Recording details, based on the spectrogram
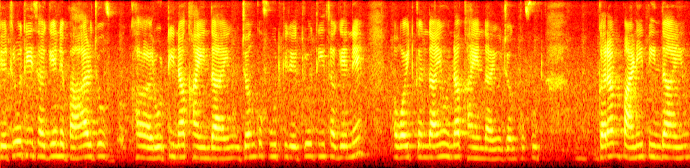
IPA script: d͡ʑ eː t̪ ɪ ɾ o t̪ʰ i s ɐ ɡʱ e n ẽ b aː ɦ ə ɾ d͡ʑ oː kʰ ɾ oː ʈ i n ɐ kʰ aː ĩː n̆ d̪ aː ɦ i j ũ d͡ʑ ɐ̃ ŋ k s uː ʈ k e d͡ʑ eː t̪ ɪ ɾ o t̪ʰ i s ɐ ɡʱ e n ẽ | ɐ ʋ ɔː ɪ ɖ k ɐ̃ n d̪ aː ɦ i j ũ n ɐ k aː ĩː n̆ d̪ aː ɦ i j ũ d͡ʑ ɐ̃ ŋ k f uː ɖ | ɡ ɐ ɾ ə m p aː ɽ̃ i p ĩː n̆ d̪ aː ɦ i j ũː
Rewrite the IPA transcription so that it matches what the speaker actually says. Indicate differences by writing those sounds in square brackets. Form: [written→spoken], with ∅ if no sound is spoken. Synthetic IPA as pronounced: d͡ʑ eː t̪ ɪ ɾ o t̪ʰ i s ɐ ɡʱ e n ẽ b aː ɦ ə ɾ d͡ʑ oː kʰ ɾ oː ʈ i n ɐ kʰ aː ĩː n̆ d̪ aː ɦ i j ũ d͡ʑ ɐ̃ ŋ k [s→f] uː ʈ k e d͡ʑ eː t̪ ɪ ɾ o t̪ʰ i s ɐ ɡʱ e n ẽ | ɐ ʋ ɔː ɪ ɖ k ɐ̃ n d̪ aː ɦ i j ũ n ɐ [k→kʰ] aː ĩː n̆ d̪ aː ɦ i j ũ d͡ʑ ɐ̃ ŋ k f uː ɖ | ɡ ɐ ɾ ə m p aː ɽ̃ i p ĩː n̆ d̪ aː ɦ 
